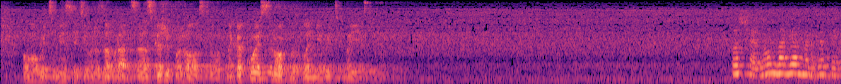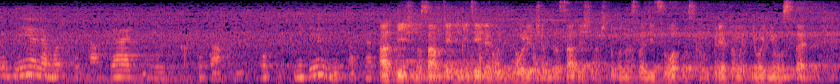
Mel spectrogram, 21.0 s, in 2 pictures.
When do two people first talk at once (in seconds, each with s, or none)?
15.2 s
